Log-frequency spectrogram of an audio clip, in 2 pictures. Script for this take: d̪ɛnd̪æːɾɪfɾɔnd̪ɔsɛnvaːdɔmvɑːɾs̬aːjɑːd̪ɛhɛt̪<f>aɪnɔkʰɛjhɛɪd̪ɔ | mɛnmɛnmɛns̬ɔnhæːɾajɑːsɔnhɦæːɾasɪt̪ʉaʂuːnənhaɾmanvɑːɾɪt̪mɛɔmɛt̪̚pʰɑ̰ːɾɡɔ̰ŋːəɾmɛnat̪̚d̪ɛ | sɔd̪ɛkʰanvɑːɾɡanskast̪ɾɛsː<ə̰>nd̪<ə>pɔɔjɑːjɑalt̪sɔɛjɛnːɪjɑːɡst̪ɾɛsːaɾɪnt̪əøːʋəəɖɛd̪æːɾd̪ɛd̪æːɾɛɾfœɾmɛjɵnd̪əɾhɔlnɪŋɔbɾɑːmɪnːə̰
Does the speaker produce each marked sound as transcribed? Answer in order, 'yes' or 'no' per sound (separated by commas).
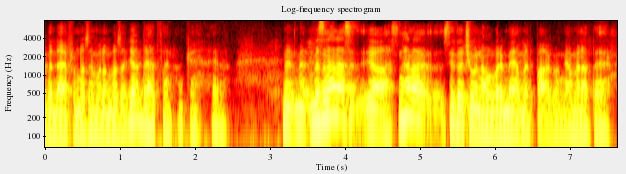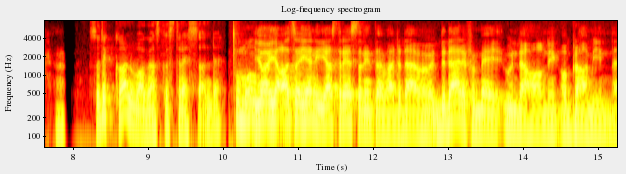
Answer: yes, no, yes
